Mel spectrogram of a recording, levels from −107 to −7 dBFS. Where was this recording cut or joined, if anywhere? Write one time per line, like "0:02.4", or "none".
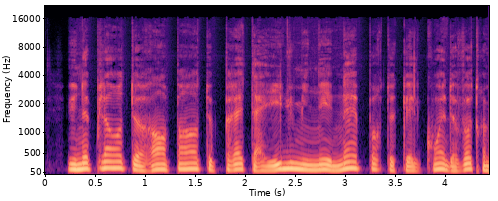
none

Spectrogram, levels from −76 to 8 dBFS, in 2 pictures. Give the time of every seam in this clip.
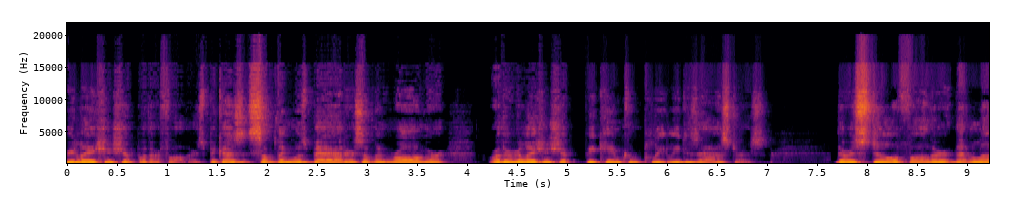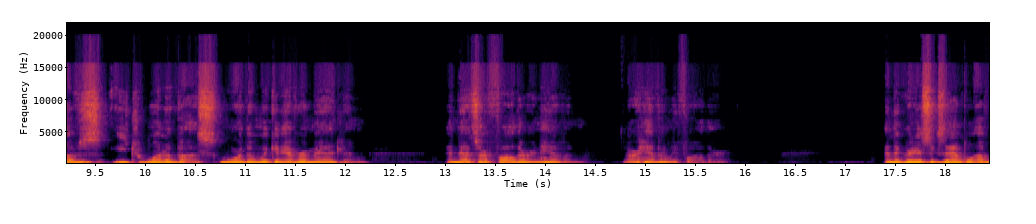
0:17.3

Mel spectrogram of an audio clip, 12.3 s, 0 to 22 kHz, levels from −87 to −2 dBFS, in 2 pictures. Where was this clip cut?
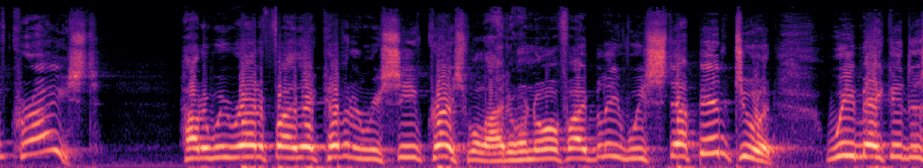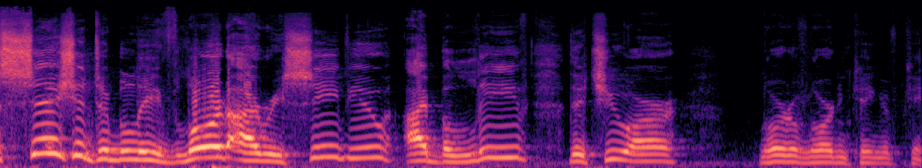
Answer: none

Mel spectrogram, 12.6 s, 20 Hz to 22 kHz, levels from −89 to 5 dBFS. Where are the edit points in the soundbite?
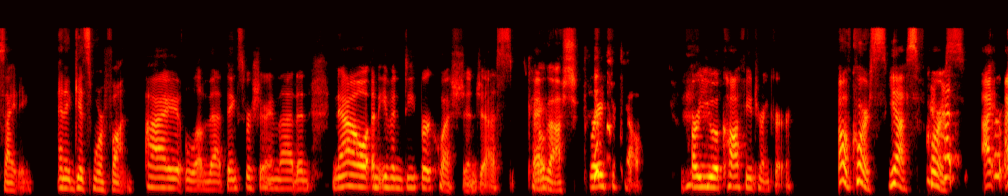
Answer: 0:01.7

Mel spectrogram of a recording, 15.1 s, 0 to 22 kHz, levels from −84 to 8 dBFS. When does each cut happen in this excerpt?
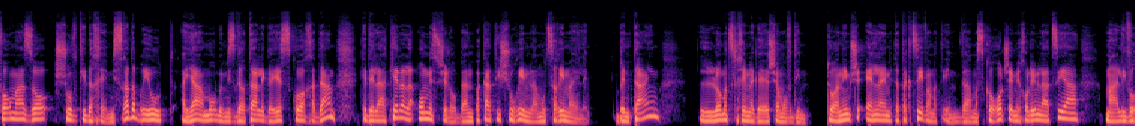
none

